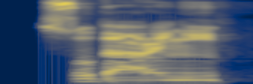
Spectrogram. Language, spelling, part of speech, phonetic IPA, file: Russian, сударыни, noun, [sʊˈdarɨnʲɪ], Ru-сударыни.ogg
- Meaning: inflection of суда́рыня (sudárynja): 1. genitive singular 2. nominative plural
